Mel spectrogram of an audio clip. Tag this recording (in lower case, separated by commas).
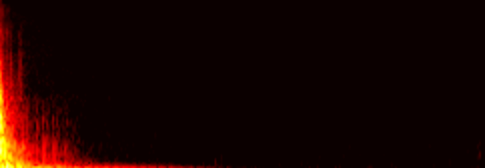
door, domestic sounds, knock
